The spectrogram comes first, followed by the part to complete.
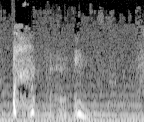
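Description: Very quiet steady hum of an old recording, with two short, soft vocal sounds from a person, each falling in pitch, about a quarter second and a second in.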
